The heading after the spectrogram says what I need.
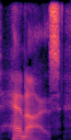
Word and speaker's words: Haneish: And yes, that's pronounced Henna-eyes.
